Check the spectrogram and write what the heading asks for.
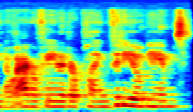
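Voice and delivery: ordinary talk, nothing marked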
